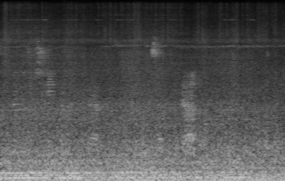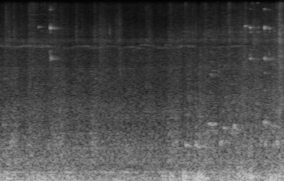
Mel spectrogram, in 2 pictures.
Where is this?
on a bus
